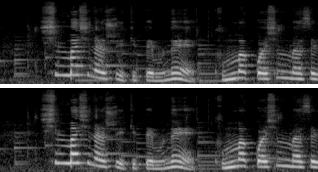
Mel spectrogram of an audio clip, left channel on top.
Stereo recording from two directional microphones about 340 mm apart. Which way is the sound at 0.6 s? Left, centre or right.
Centre.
